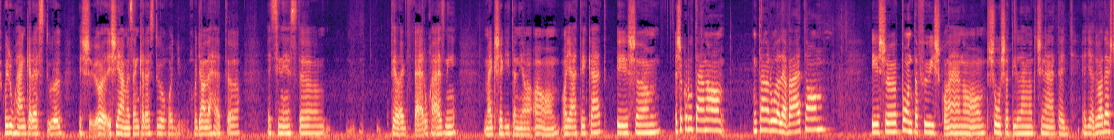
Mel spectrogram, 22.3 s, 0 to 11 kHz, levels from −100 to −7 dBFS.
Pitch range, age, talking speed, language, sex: 155-190 Hz, 20-39, 110 wpm, Hungarian, female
